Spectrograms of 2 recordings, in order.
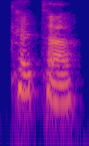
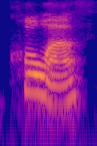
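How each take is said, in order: First: The name is pronounced as Keta. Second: The name is pronounced as Koath. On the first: This is how the name is really spelled. The speaker calls it right. "his name is really Keta" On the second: This is the form scholars chose for the name. The speaker calls it wrong. "the scholars deter- decided to call his name Koath"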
